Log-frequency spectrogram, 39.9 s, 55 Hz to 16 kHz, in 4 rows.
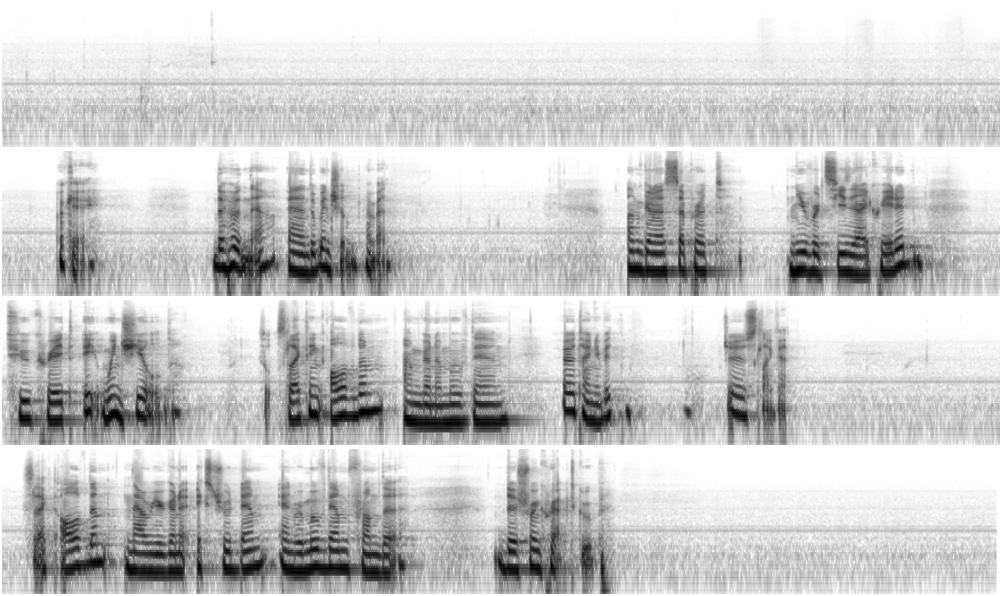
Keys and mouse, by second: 0.7-1.1 middle drag, 1.4-3.4 shift+middle drag, 4.2 KP_3, 5.7-8.0 shift+middle drag, 10.3-10.8 middle drag, 11.0 click, 11.3 Tab, 11.4 click, 11.8 click, 12.0 z, 12.2 a, 13.4 click, 14.0 shift+d, 15.5 Tab, 16.3 Tab, 16.5 a, 17.2 middle click, 18.1 click, 18.5-19.7 drag, 20.3 click, 21.2 a, 22.1 middle click, 24.0-25.1 drag, 25.1 a, 27.2-28.7 drag, 28.7 a, 29.8 KP_3, 30.5 shift+middle click, 33.2 z, 34.9 click, 35.5 e.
